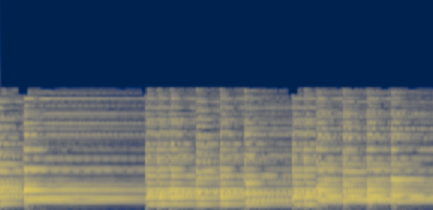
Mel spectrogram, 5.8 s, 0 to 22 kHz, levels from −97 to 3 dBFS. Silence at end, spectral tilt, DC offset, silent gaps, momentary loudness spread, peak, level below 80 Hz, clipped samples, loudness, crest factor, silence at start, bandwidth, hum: 0 s; -10.5 dB/octave; under 0.1%; none; 7 LU; 0 dBFS; -54 dBFS; under 0.1%; -17 LUFS; 16 dB; 0 s; 4 kHz; none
